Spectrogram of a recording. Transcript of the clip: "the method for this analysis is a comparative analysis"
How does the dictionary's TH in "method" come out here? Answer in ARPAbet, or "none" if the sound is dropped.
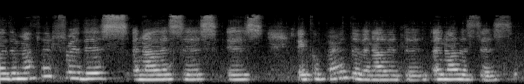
TH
